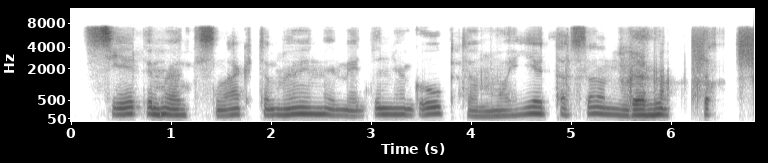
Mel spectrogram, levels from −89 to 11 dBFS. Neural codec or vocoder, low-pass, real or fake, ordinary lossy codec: codec, 16 kHz, 0.8 kbps, ZipCodec; 7.2 kHz; fake; MP3, 96 kbps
